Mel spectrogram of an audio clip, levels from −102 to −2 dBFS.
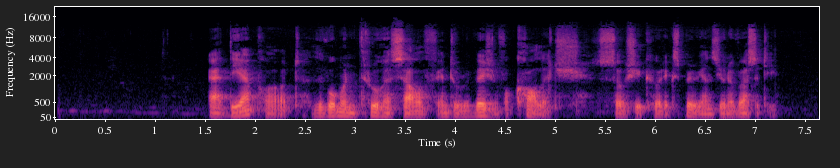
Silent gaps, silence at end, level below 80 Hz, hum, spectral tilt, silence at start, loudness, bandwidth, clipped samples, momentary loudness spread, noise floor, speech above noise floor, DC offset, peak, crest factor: none; 0.45 s; -66 dBFS; none; -4.5 dB/octave; 1.55 s; -39 LUFS; 13.5 kHz; under 0.1%; 10 LU; -78 dBFS; 39 dB; under 0.1%; -16 dBFS; 24 dB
